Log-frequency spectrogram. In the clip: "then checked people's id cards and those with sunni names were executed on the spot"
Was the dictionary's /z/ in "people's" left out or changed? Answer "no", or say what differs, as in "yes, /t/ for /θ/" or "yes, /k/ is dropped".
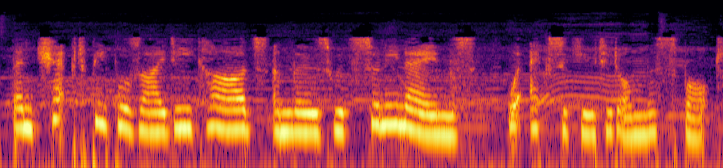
no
